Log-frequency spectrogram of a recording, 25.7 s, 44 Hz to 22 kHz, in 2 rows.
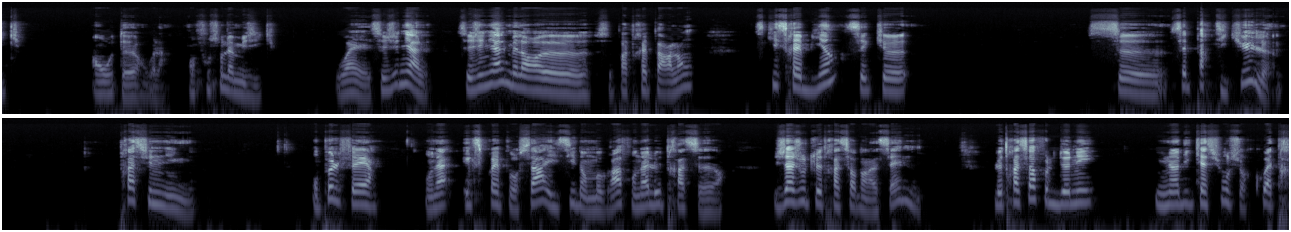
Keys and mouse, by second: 7.3 click, 17.0 click, 18.5 click, 20.4 click.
